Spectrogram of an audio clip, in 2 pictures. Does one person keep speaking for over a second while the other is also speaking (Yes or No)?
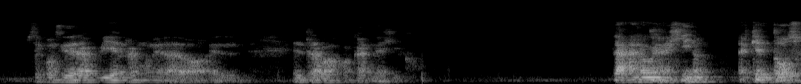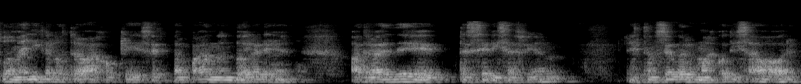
No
